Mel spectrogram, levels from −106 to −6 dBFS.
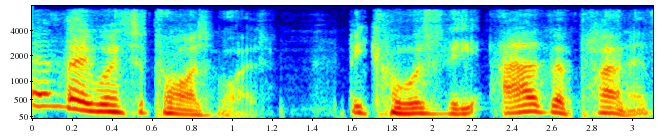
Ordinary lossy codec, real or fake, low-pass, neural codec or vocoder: AAC, 32 kbps; fake; 7.2 kHz; codec, 24 kHz, 1.5 kbps, HILCodec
